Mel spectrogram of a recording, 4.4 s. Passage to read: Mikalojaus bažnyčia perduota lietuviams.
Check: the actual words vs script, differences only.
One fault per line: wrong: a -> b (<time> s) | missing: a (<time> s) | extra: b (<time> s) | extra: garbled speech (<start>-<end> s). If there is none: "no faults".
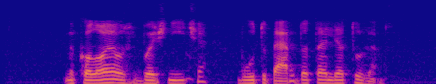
extra: būtų (2.4 s)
